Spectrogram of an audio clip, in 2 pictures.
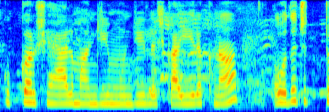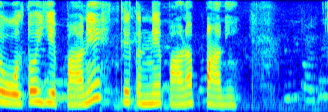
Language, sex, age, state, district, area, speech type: Dogri, female, 18-30, Jammu and Kashmir, Samba, rural, spontaneous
